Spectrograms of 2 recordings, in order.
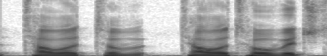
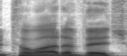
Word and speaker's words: Teletovic: But a kid in Mirza Teletovic, tell me if I'm pronouncing that right or wrong. You can correct me. Teletovic, yeah.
